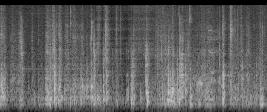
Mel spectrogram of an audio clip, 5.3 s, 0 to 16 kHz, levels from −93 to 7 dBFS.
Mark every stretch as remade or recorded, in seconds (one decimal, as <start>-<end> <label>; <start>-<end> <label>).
0.0-1.9 recorded; 1.9-3.1 remade; 3.1-5.3 recorded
